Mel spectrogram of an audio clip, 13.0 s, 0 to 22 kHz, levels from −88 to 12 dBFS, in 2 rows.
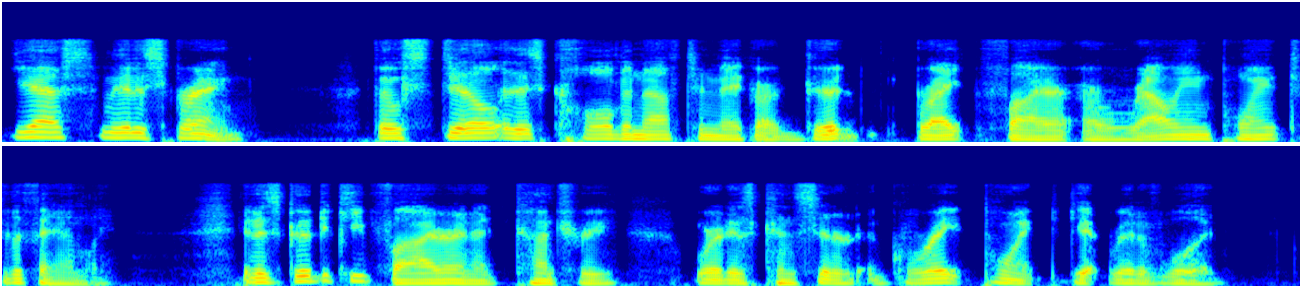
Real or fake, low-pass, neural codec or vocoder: fake; 7.2 kHz; codec, 32 kHz, 1.9 kbps, SNAC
